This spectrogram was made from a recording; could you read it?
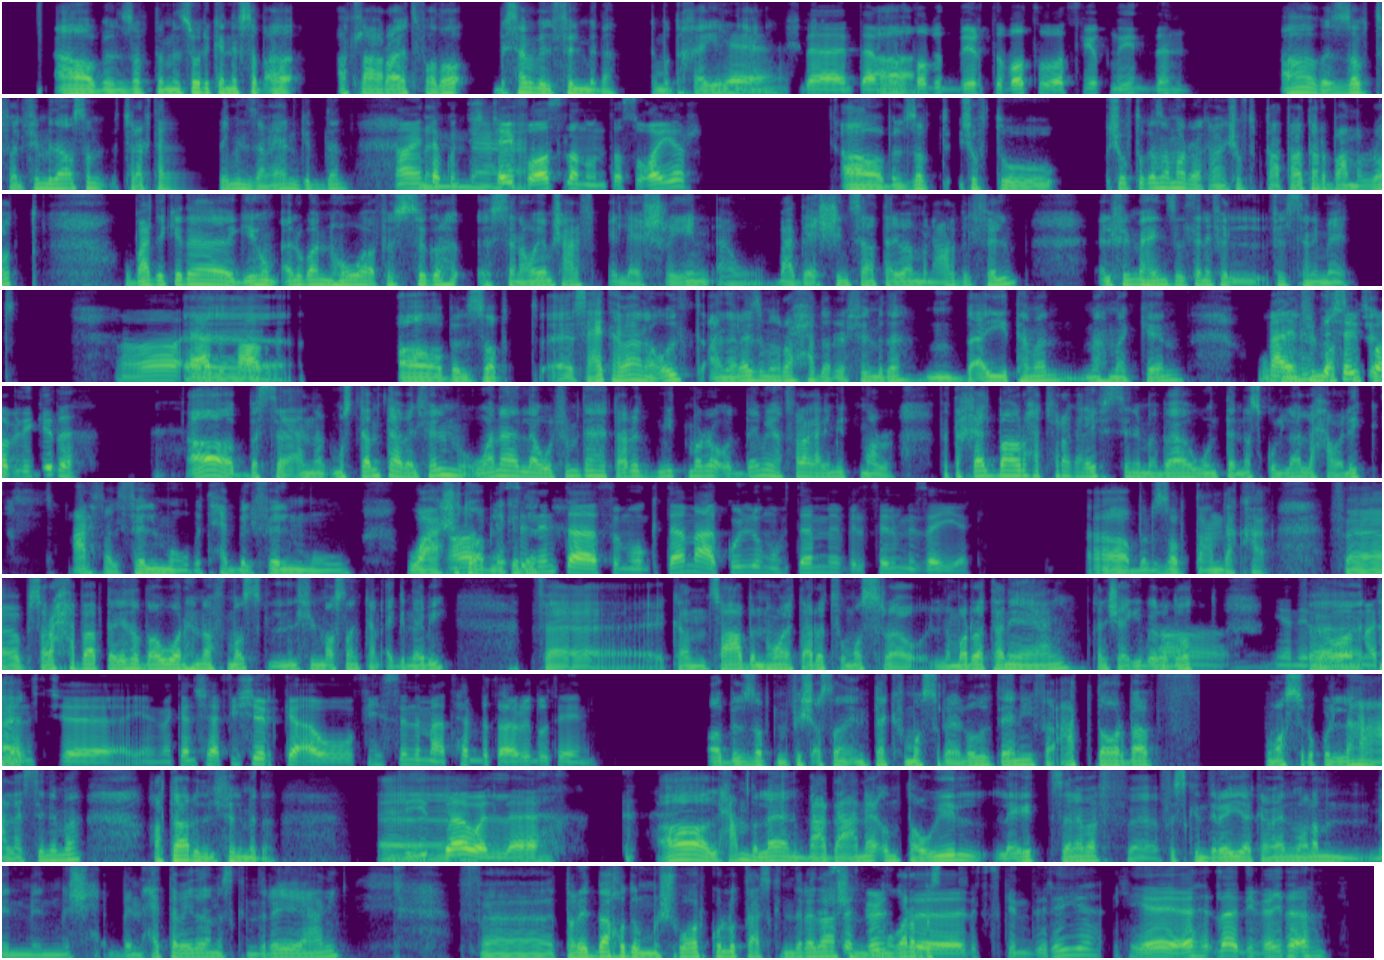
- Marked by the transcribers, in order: tapping; "الذكري" said as "السِجرة"; laughing while speaking: "مع إن أنت شايفه قبل كده"; chuckle; chuckle
- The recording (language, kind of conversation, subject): Arabic, podcast, تحب تحكيلنا عن تجربة في السينما عمرك ما تنساها؟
